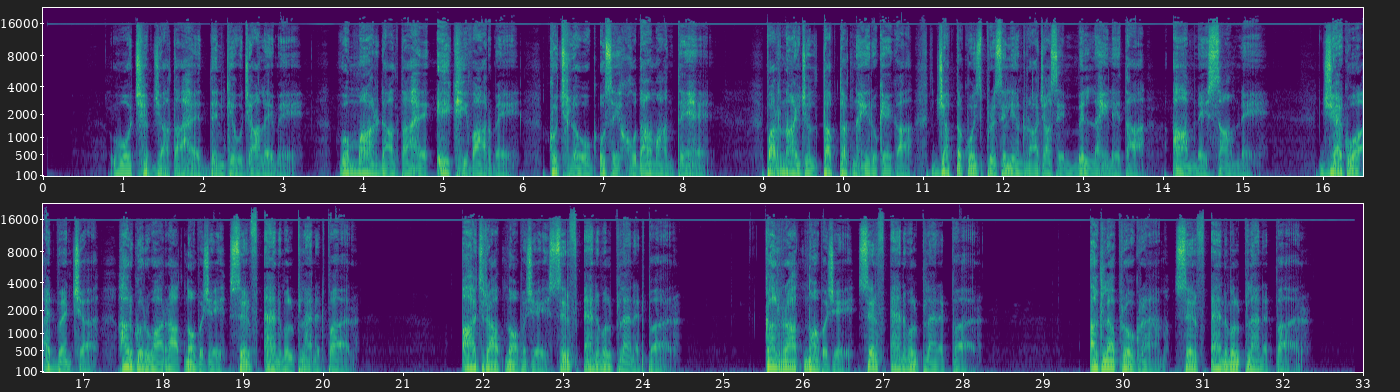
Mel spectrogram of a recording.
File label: bass, male voice; discovery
